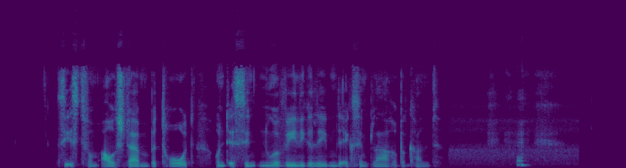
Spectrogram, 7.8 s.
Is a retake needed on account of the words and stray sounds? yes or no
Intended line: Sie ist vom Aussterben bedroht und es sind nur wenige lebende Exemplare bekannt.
yes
